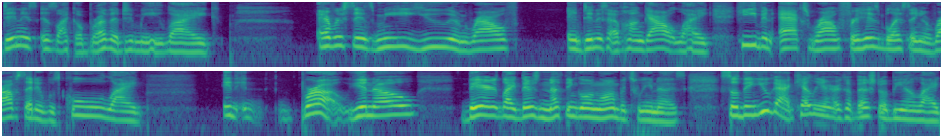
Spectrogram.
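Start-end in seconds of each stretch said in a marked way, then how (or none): none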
